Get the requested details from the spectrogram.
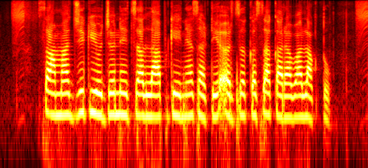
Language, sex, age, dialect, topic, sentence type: Marathi, female, 18-24, Standard Marathi, banking, question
